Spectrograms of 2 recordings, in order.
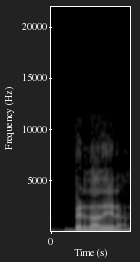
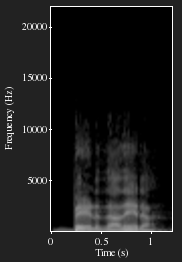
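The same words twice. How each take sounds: First: Said in the usual way. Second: Verdadera, said loud and drawn out; emphatic answer. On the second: Shown as a demonstration. Preacher answering his own question to the congregation, loud and slow. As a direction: hammer home verdadera slowly and loudly. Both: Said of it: "La palabra es, ¿qué?".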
